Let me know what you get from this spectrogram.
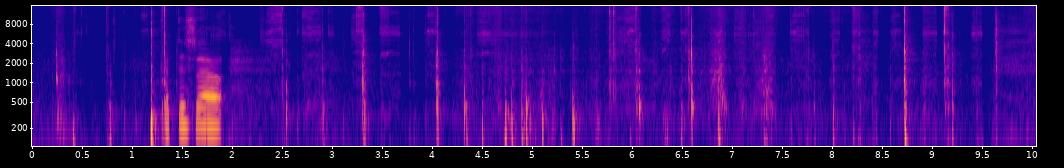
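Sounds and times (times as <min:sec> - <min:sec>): snips cutting plastic: 0:02.3 - 0:09.8.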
